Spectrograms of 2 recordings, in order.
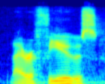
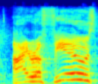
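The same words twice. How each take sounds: First: Understated, quiet refusal; low, quiet refusal. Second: Loud, high outburst of refusal; emphatic refusal. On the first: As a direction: say it low and soft, almost to yourself. First take of repeated refusal. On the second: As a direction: burst out with a louder, higher protest. Repeats refusal, now emphatic. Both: Real, not acted.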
